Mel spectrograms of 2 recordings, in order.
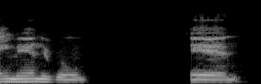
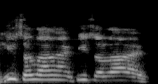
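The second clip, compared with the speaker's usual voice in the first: much higher excited cry; retold screaming; 9 semitones higher than usual. Doctors shouting to the room that the patient revived, high excited cry. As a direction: announce the miracle in a rush of joy. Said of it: "they started screaming".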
